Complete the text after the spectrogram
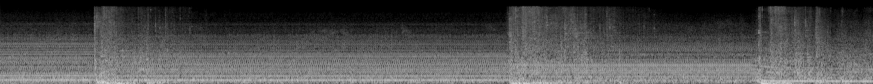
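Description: A car crashes with loud thuds.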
